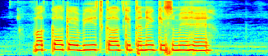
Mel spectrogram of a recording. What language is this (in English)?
Maithili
